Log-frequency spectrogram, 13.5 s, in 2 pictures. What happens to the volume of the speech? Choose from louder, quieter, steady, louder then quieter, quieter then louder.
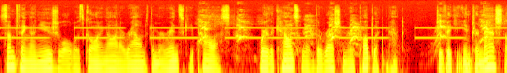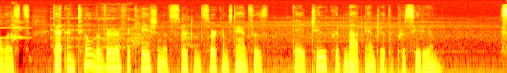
steady.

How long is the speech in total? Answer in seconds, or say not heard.
13 s.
